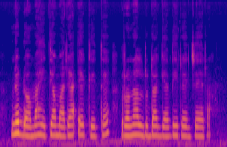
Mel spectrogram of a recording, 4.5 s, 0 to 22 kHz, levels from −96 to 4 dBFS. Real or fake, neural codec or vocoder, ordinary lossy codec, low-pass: real; none; none; none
